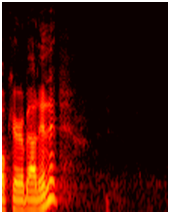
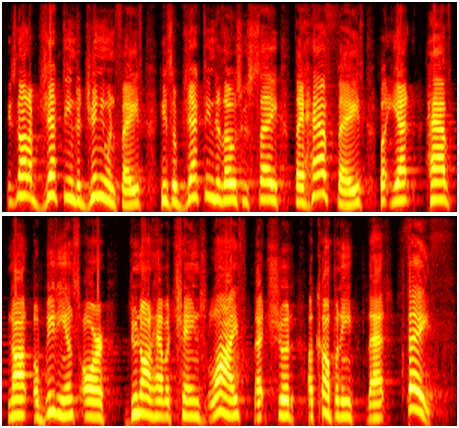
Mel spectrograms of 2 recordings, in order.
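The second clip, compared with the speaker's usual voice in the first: loud, punched pulpit delivery; emphatic preaching; 3 semitones higher, 7 dB louder than usual. Real, not acted. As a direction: hammer out the argument to the congregation. Preaches at full force.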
